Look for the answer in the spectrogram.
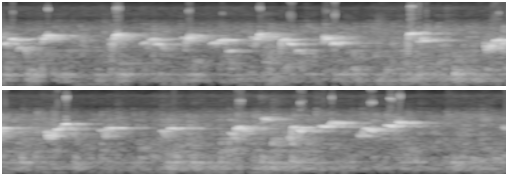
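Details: Sooty-headed bulbul (trucuk) song meant to prompt other bulbuls into singing; continuous chattering run of fluty, warbled notes, several per second, over a constant background hiss.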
